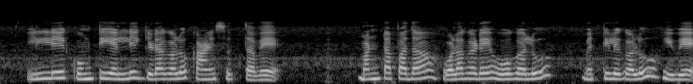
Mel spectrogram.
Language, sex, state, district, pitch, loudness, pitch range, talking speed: Kannada, female, Karnataka, Bellary, 255 Hz, -21 LUFS, 245-275 Hz, 70 wpm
